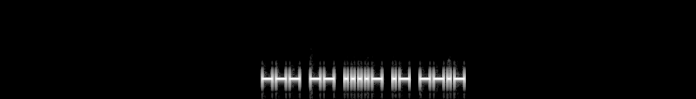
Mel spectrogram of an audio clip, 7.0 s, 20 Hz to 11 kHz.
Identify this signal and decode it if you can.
Morse code, heard as a keyed tone, about 36 wpm, 700 Hz. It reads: OM4AQ
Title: DXCC-100 Call Signs - 5 Characters - Repeated 3x - 35wpm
